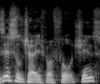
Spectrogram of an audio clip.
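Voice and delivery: ordinary talk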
